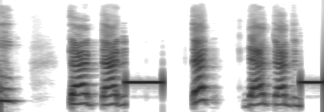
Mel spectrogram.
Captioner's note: beep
